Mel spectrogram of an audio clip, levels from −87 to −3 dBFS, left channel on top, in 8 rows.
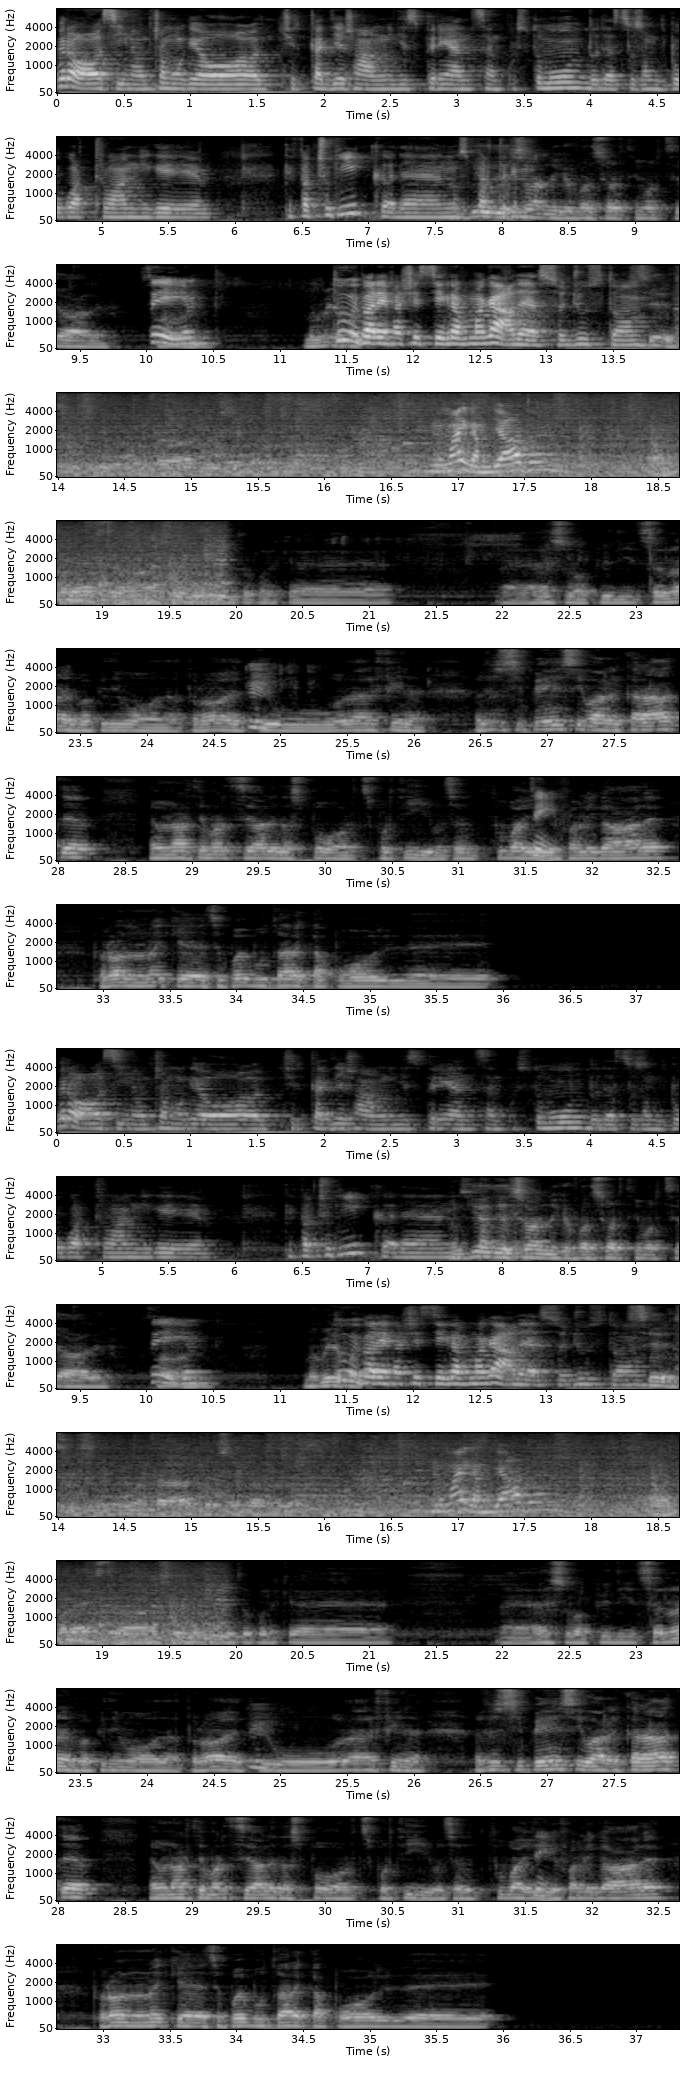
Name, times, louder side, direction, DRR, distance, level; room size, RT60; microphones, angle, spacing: voice 1, 0.0-8.2 10.0-10.5 11.4-13.8 16.8-17.9 24.8-24.9 31.6-31.7, left 6 dB, 85° left, 0.4 m, -30 dB
voice 2, 7.6-9.7 10.1-10.4 11.2-11.6 13.6-16.1 18.4-21.1 21.9-28.3 28.7-32.6 33.0-35.9, right 1 dB, 20° right, 0.7 m, -35 dB
sound 1, 13.9-20.0, left 2 dB, 20° left, 0.5 m, -37 dB
5.7 x 2.2 x 3.5 m
head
